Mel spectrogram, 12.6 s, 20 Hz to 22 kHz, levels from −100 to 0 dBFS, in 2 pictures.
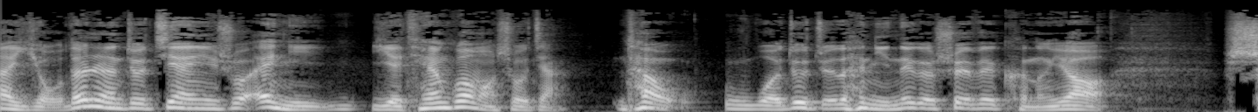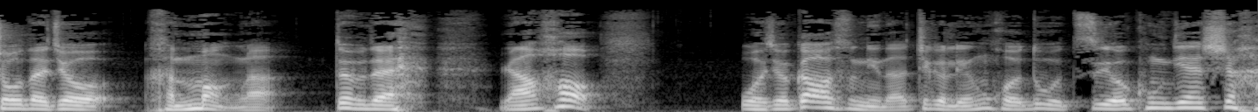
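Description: No technical faults can be heard anywhere in this speech recording. Nothing in it points to a problem in how the audio was captured, processed or delivered.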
